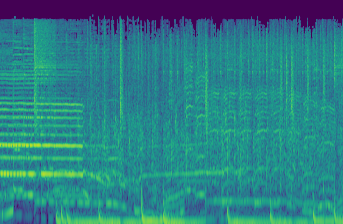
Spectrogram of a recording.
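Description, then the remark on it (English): An audience applauds steadily for several seconds as Chris Thayer is introduced, a dense, continuous patter of clapping mixed with loud walk-on music with a thumping bass and sustained tones. “Everybody, please give it up for Chris Thayer.”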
